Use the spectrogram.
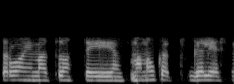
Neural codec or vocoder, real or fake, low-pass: none; real; 3.6 kHz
